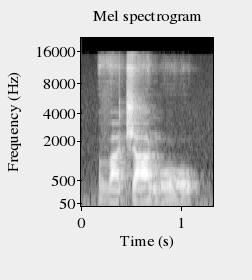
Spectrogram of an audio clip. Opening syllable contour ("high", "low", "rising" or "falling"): high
